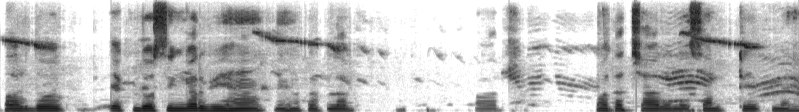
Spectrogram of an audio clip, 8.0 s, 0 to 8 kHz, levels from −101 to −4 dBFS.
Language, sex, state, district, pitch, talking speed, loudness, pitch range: Hindi, male, Bihar, Jahanabad, 135 Hz, 105 wpm, -17 LUFS, 130-145 Hz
